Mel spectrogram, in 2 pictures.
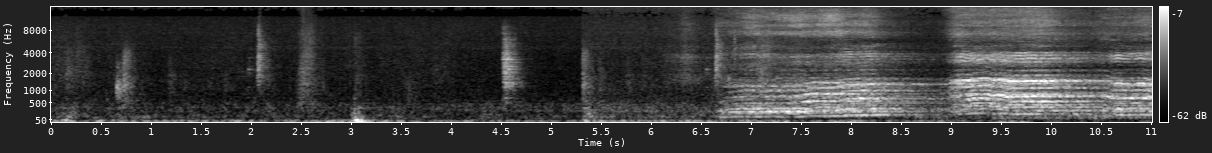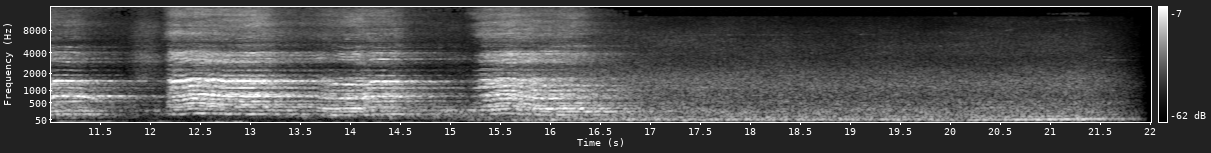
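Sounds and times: choir singing long chords: 0:06.6 - 0:17.7.

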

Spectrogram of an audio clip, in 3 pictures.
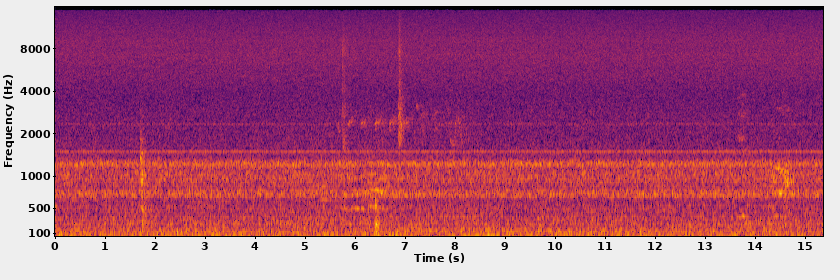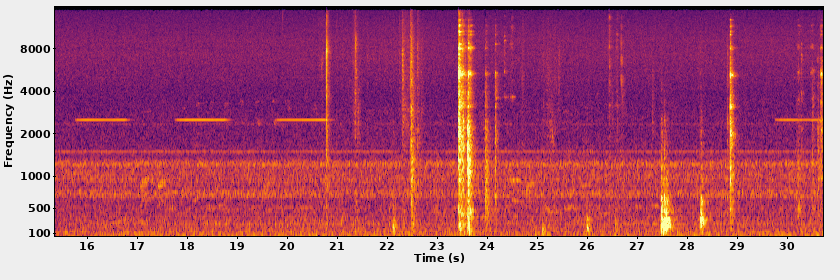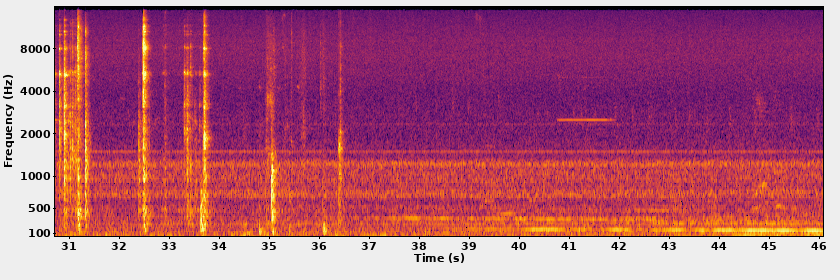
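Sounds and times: faint high tone: 0:15.8 - 0:20.8, 0:40.7 - 0:42.1.

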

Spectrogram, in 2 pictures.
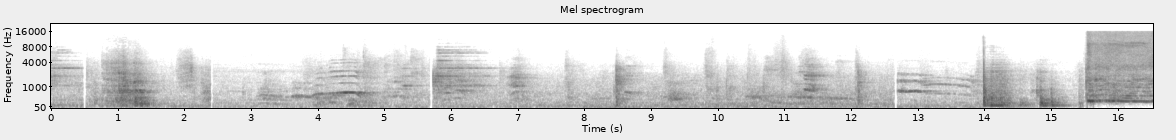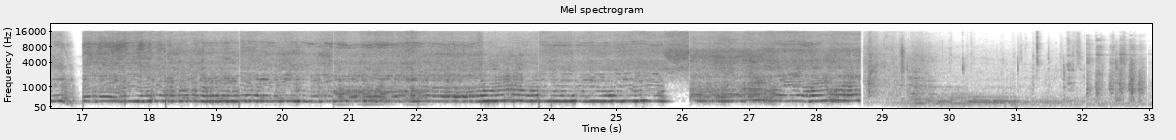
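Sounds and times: angle grinder sanding wood: 0:15.5 - 0:28.7.

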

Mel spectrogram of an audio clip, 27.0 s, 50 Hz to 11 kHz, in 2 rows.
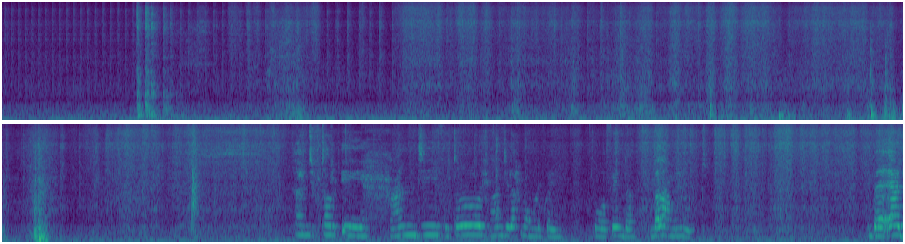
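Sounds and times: pans and utensils knocking: 0:02.0 - 0:02.8
steady hiss: 0:14.8 - 0:27.0.

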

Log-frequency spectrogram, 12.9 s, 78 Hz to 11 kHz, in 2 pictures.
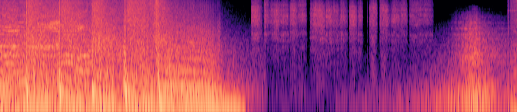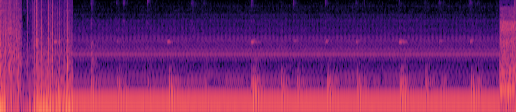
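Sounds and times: short glitchy noise: 0:05.3 - 0:07.4
whoosh: 0:05.4 - 0:06.8.

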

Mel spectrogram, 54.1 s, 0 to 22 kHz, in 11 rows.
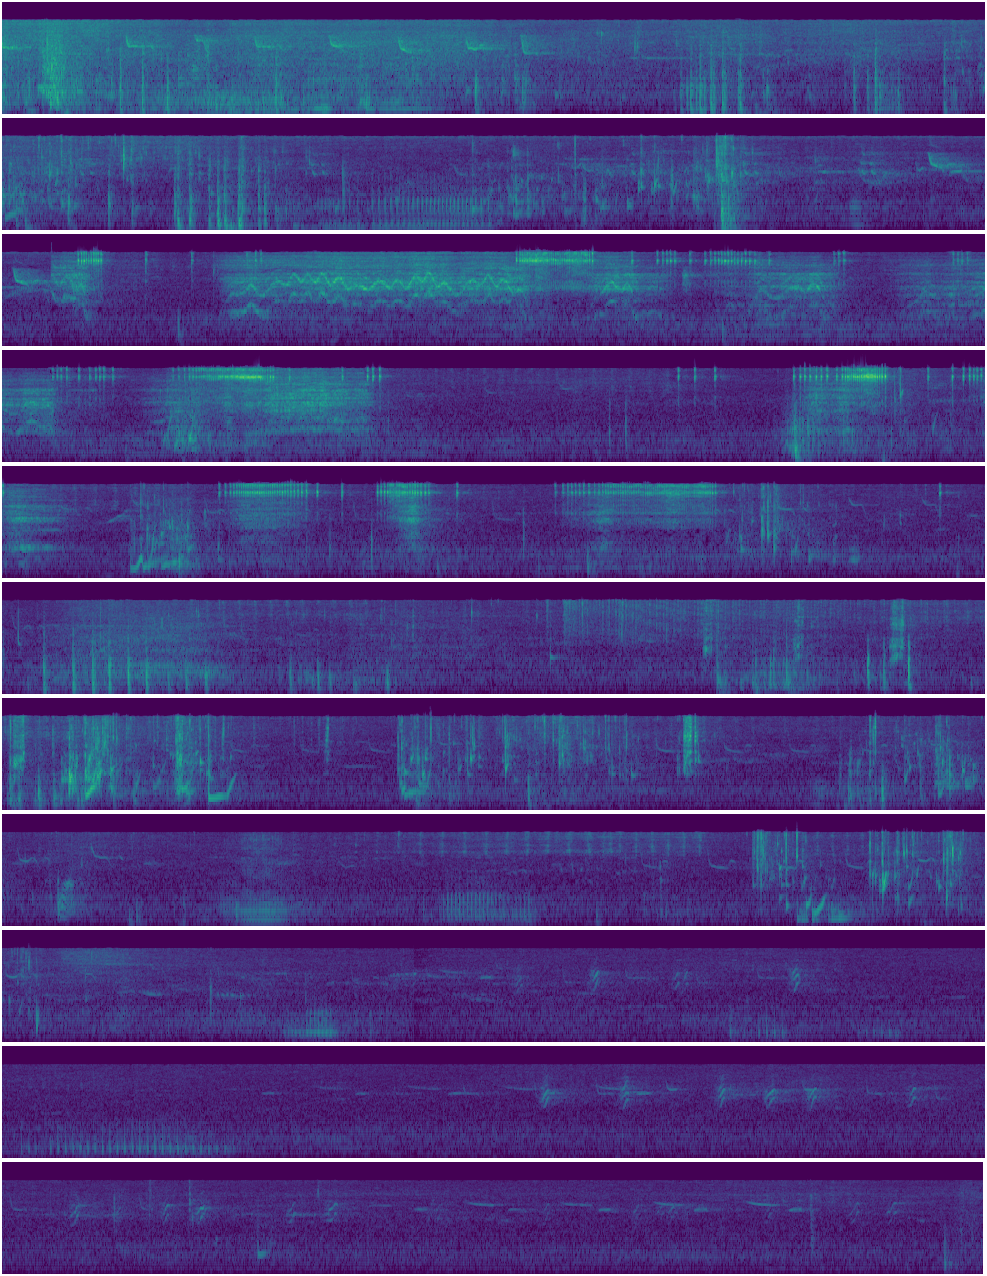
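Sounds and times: water splashes: 0:04.0 - 0:06.2, 0:20.3 - 0:20.8, 0:29.5 - 0:30.7, 0:31.5 - 0:33.0, 0:38.2 - 0:39.6.

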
